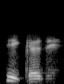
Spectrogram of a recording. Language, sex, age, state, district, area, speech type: Punjabi, male, 18-30, Punjab, Fatehgarh Sahib, rural, conversation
